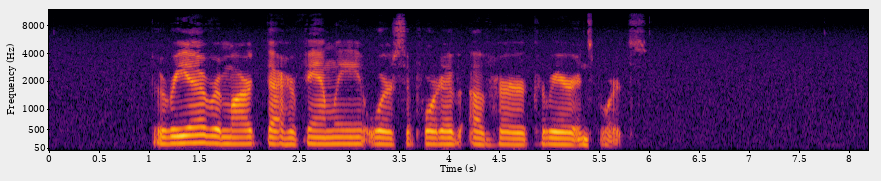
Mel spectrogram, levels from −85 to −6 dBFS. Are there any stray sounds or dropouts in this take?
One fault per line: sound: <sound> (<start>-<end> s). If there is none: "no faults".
no faults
